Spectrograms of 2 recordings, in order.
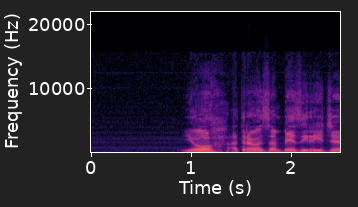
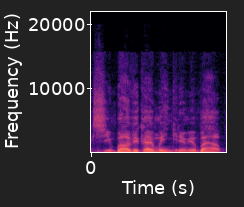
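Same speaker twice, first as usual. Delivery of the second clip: loud therapist; 8 dB louder than usual. Retold or imitated. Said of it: "He's just like".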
